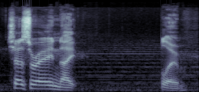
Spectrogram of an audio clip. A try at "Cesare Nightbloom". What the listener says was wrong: Nightbloom, yeah. There's not a pause there.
